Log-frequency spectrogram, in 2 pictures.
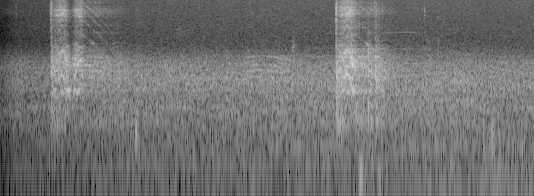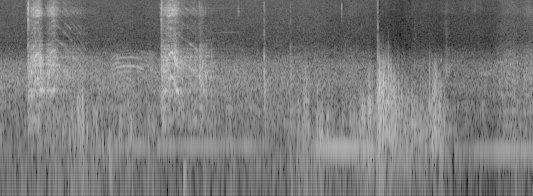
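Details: Motorcycle with a starting problem present since day one: several short cranking bursts die out before the engine finally catches and settles into a low idle. Hard starting; won't fire on the first try, cause unknown.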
